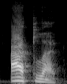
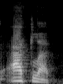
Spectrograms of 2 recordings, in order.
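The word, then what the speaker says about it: atlatl: Atlat. Now I pronounce it again for you, atlat. The name atlat derives from the Nahuatl language of central Mexico, where it was applied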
